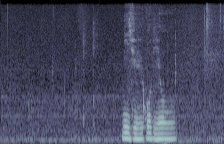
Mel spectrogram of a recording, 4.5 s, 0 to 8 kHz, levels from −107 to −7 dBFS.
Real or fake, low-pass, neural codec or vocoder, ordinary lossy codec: real; 7.2 kHz; none; none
